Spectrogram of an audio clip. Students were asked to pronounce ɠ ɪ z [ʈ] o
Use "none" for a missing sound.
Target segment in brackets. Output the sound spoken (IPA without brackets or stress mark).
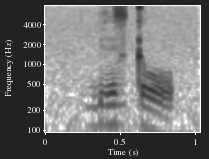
ʈ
